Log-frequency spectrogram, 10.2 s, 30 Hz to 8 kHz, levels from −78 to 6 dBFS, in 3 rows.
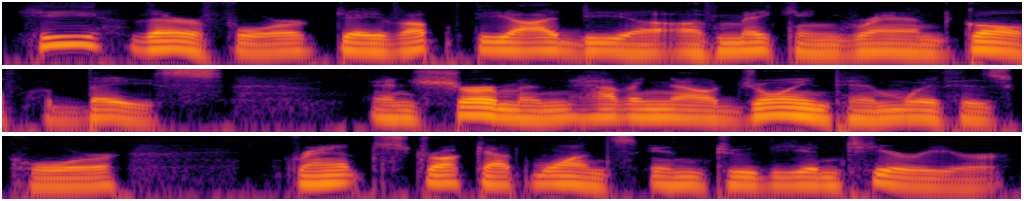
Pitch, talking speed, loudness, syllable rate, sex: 105 Hz, 165 wpm, -21 LUFS, 4.4 syllables/s, male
